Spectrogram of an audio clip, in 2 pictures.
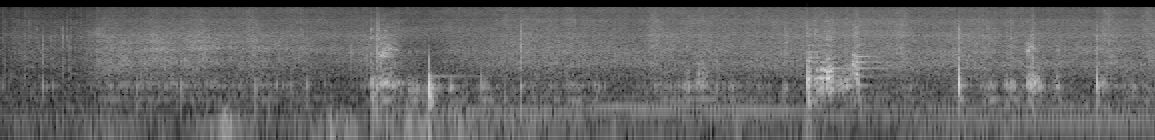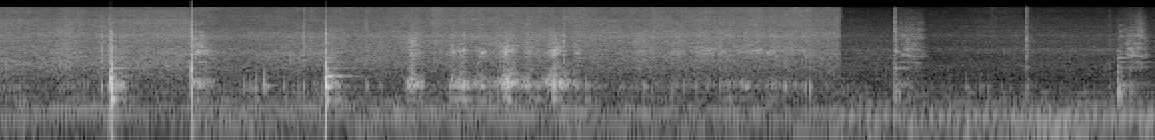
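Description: Minced meat and pea eggplants sizzling in a hot oiled wok. A spatula scrapes and clicks against the metal pan as the food is stirred. The sizzle starts just after the meat goes in and cuts off suddenly near the end.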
